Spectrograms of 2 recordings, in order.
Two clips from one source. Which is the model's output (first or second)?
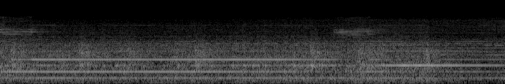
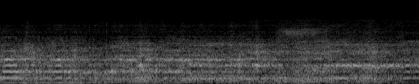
second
